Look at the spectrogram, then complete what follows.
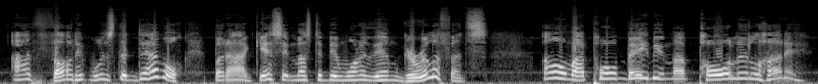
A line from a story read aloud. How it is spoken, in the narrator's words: And again Esmeralda broke into uncontrollable sobbing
